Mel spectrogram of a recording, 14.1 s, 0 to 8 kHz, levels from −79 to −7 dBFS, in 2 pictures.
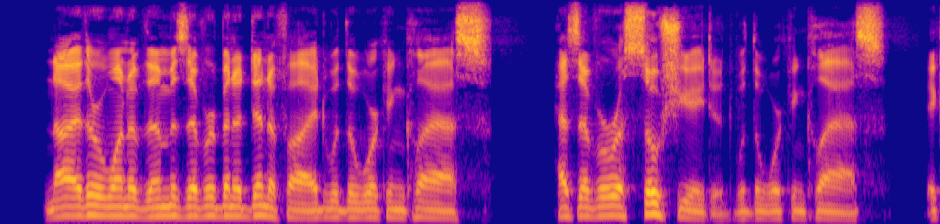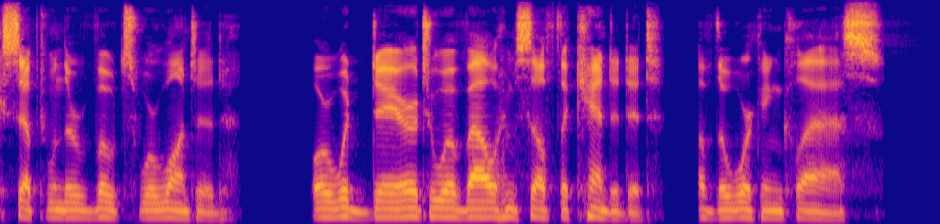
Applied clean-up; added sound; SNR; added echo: none; none; none; none.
